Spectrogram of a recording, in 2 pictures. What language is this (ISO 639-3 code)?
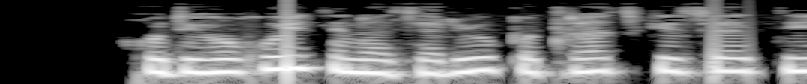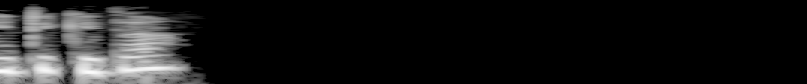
pus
